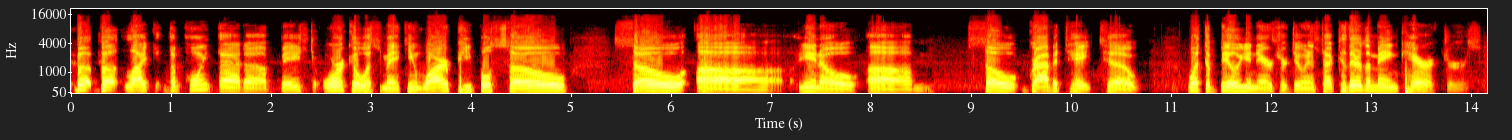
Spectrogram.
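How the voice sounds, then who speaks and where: Quick-talking man, stammering starts. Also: on the high side, clean tone, no echo, low-quality recording. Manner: quick, repeats starting words, lots of "um" and "like". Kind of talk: casual online group chat.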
